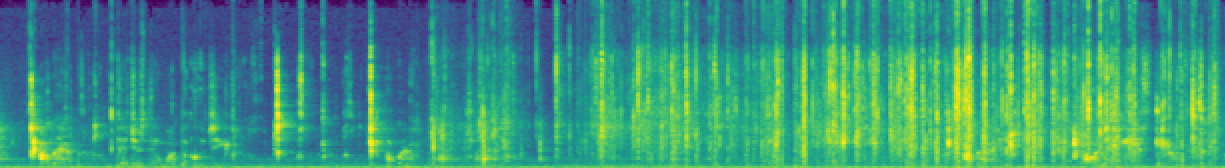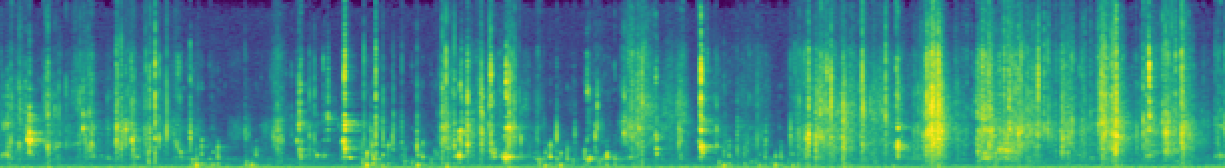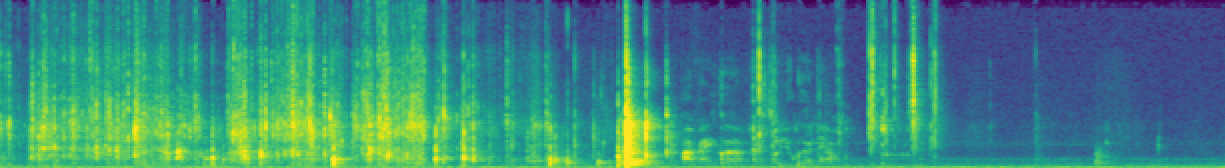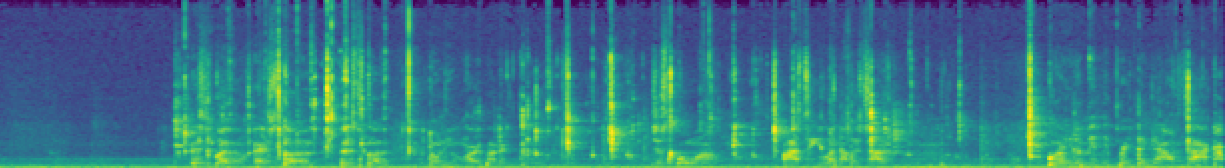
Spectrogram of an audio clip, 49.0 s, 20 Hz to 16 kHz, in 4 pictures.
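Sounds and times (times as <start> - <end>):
small clicks and crinkles: 2.2 - 31.4, 32.0 - 34.0, 42.0 - 48.9.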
